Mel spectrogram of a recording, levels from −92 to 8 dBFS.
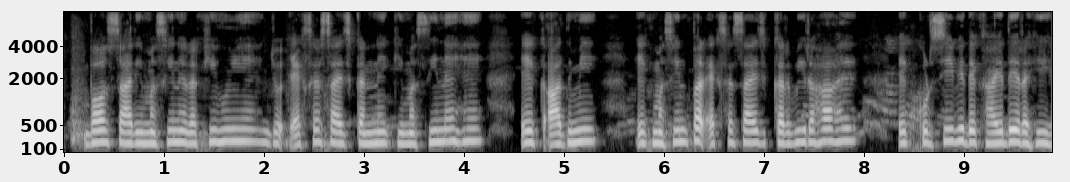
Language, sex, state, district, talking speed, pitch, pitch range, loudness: Hindi, female, Maharashtra, Sindhudurg, 170 wpm, 195 Hz, 185-210 Hz, -19 LUFS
